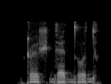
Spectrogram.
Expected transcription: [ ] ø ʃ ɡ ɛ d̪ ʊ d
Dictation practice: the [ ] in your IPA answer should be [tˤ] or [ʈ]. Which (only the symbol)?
ʈ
